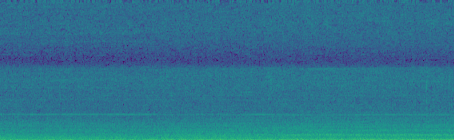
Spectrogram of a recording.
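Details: Restored Oasis dehumidifier with Tecumseh reciprocating compressor: low, steady compressor hum with even fan hiss, no rubbing or rattling since fan-rubbing tape was dealt with; runs smooth and healthy.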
